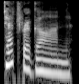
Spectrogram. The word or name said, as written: tetragon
